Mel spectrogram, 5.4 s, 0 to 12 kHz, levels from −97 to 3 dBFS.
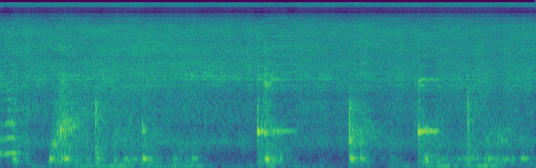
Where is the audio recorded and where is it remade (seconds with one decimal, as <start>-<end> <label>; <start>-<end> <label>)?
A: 0.0-5.4 remade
